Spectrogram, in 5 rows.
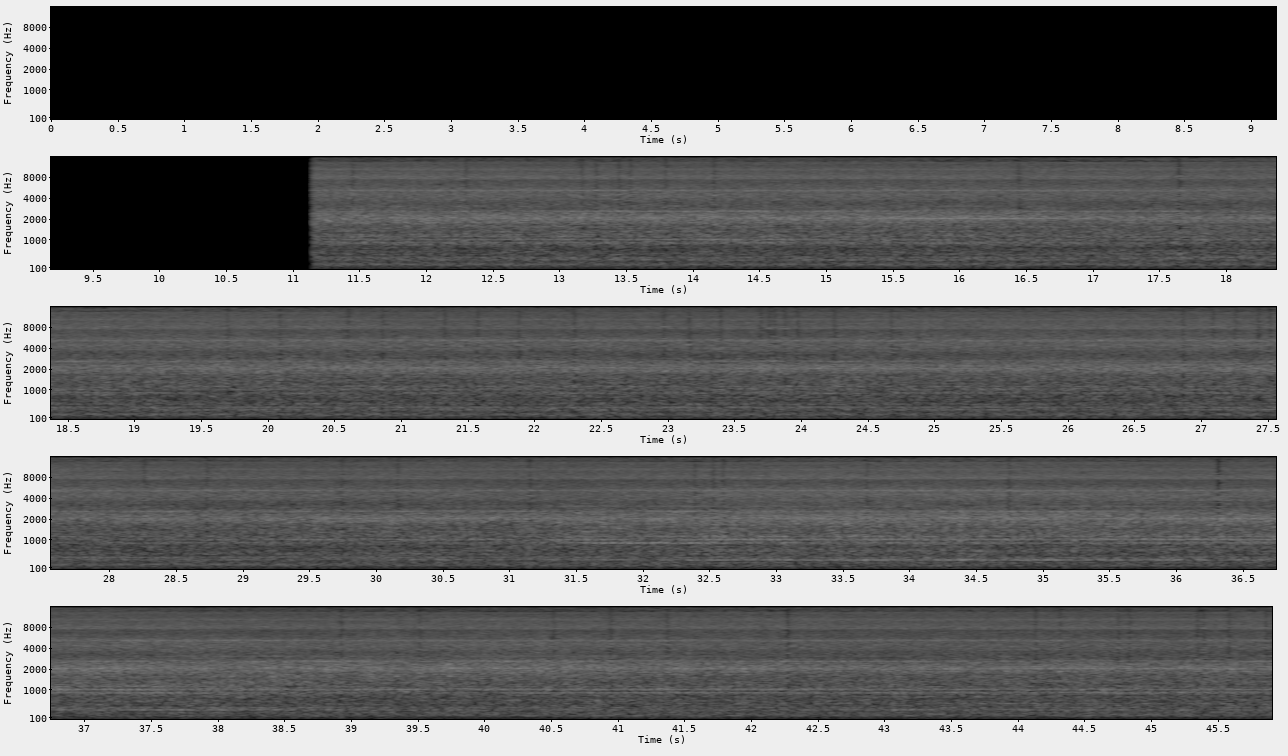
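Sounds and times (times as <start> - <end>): milling machine humming: 11.2 - 45.9.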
